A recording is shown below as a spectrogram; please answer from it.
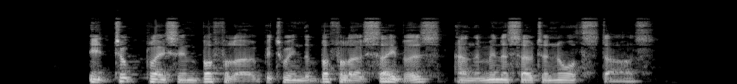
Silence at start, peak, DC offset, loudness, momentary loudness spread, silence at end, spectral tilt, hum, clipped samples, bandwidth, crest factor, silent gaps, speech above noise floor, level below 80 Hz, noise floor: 0.9 s; -2 dBFS; under 0.1%; -18 LUFS; 8 LU; 0.85 s; -4.5 dB/octave; none; under 0.1%; 9.4 kHz; 18 dB; none; 61 dB; -58 dBFS; -78 dBFS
